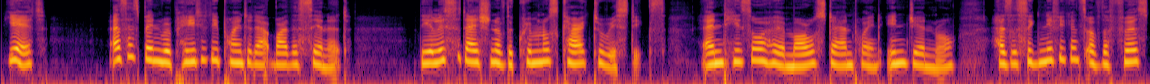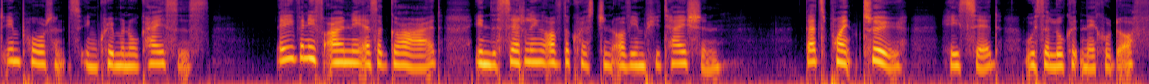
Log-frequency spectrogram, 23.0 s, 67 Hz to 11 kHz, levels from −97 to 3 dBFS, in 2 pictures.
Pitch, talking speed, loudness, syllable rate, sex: 235 Hz, 150 wpm, -20 LUFS, 5.4 syllables/s, female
